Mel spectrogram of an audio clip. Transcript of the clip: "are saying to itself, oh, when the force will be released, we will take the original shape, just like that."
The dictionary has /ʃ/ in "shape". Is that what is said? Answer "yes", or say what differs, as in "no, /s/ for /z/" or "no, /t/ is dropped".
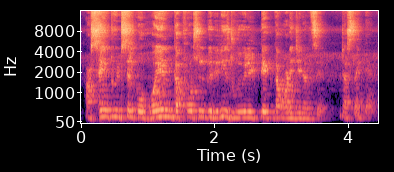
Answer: no, /s/ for /ʃ/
